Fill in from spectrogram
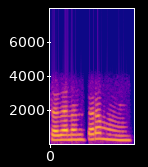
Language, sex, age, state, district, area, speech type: Sanskrit, female, 18-30, Tamil Nadu, Kanchipuram, urban, conversation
